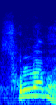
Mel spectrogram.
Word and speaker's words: 소나무: 솔나무예요. 솔나무. 솔나무가 그냥 소나무로 발음이 이렇게 되는 거지. 솔방울 하듯이, 솔잎 하듯이. 예.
